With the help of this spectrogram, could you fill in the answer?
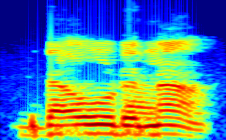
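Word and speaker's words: दौड़ना: தவடுனா தவடுனா இப்ப மரக்கடையிலல்லாம் மரக்கடையிலல்லாம் வந்து பாத்தீங்கன்னா மரத்தை அறுத்ததுக்கு அப்புறம் தூள் இருக்கும் தவிடு இல்லன்னா நெல்லு நெல்லு குத்தும்போது சொல்லுவாங்க தவிடு உம்மி இப்படில்லாம் சொல்லுவாங்க பாத்தீங்களா அந்த அந்த உச்சரிப்புதான் கொடுக்கணும் தவடுனா ஓடுடான்னு சொல்றதுக்கு தவடோ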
